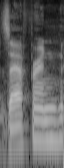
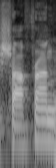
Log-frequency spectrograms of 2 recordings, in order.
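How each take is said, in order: First: The surname is said the anglicized way. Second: The surname is said the original Polish way. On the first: This is the form the family uses day to day. "my name is [name]" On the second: This is the original form from the Polish side of the family. "the actual correct pronunciation would be Shafran"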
